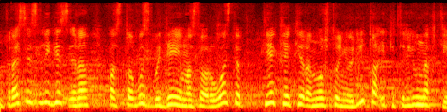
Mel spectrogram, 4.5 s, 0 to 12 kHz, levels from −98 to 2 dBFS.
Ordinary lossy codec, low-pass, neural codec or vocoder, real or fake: AAC, 48 kbps; 10.8 kHz; codec, 44.1 kHz, 7.8 kbps, DAC; fake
